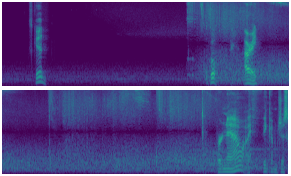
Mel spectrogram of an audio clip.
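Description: A laser beam fires with a steady hum.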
